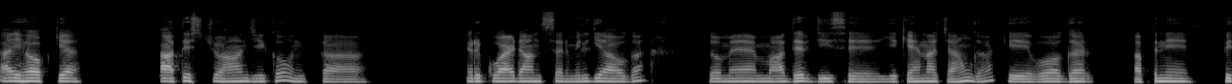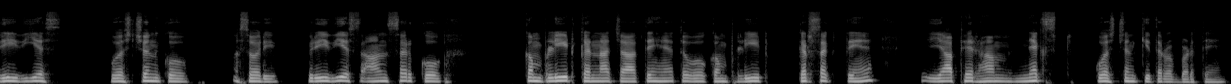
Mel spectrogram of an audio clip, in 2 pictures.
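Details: Adult male speaker; typical speech.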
